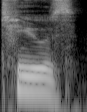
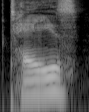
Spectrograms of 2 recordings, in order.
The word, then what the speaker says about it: Toews: Oh yeah, it's pronounced twos. It's spelt toes, Toews, but I've heard it tays, but twos makes sense too.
